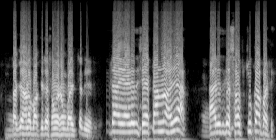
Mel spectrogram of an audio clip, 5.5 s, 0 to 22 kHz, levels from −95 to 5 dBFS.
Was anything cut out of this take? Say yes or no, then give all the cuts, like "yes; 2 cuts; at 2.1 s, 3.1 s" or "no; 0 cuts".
yes; 1 cut; at 2.2 s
